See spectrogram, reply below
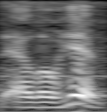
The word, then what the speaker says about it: Elohim: That's a small g, and that is said Elohim. Anytime that word is not used in connection with the Ribono Shel Olam, it is pronounced with a hey.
